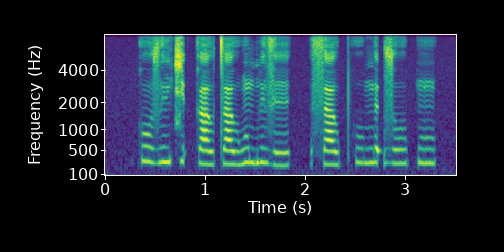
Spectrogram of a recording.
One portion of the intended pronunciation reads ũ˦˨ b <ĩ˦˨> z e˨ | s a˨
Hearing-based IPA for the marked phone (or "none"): ĩ˦˨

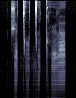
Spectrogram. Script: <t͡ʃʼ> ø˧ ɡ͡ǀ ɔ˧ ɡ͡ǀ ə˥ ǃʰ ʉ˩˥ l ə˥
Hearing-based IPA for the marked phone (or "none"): t͡ʃ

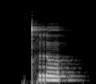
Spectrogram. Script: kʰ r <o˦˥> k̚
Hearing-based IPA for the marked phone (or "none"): o˨˩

